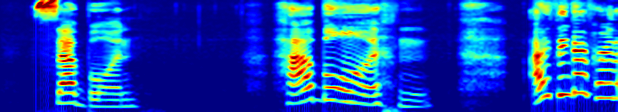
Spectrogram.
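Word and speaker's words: sabon: Soap in Tagalog is sabun. Sabun.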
